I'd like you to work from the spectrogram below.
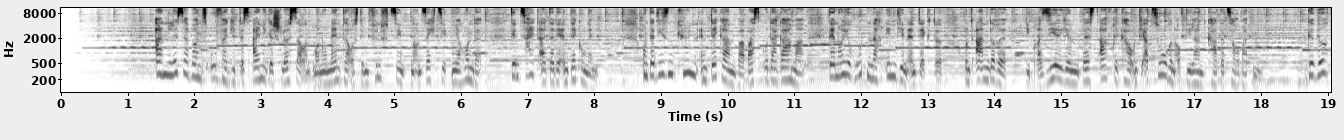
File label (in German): deutsch frauen sachtext; sprecher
